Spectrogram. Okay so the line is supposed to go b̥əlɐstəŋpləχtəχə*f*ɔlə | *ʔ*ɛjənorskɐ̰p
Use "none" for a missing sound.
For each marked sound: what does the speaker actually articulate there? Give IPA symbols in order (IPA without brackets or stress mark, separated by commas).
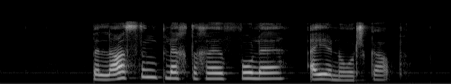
f, ʔ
